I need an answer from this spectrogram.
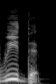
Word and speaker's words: with: देखिए HAPPY happy, इट, PLAYS pledge, विद, WITH विथ नहीं पढ़े, इसे पढ़ेंगे दोस्तों विद। ठीक है, विथ नहीं पढ़िएगा, विद, टीएच का द के रूप में उच्चारण।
